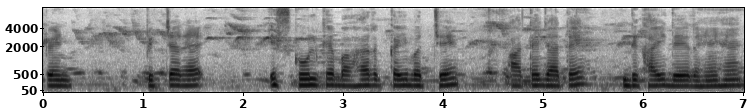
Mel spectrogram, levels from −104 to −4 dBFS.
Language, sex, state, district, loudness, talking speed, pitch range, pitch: Hindi, male, Chandigarh, Chandigarh, -16 LUFS, 120 wpm, 155-175 Hz, 165 Hz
